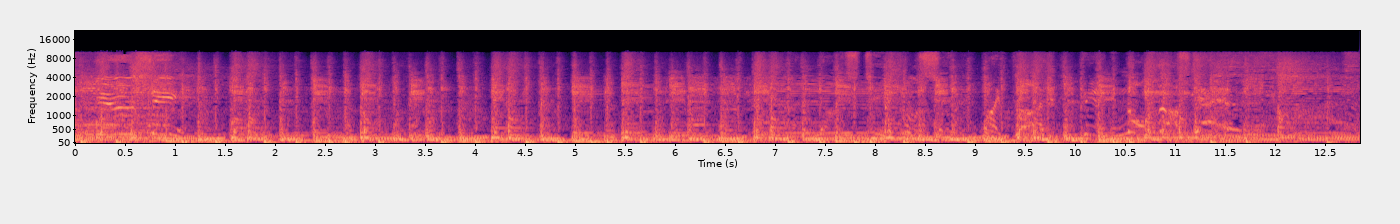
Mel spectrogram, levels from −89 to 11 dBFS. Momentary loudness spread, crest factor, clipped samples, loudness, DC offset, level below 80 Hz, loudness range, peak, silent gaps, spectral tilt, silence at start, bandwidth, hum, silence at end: 5 LU; 12 dB; under 0.1%; -12 LUFS; under 0.1%; -18 dBFS; 1 LU; 0 dBFS; none; -4.5 dB/octave; 0 s; 10.5 kHz; none; 0 s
